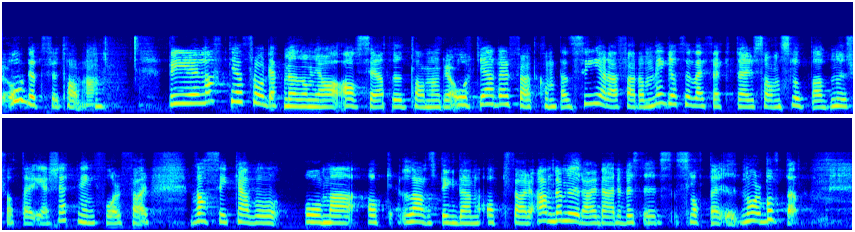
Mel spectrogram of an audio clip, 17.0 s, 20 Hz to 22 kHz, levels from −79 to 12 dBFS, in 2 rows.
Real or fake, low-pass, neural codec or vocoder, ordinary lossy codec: fake; 7.2 kHz; codec, 32 kHz, 1.9 kbps, SNAC; none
